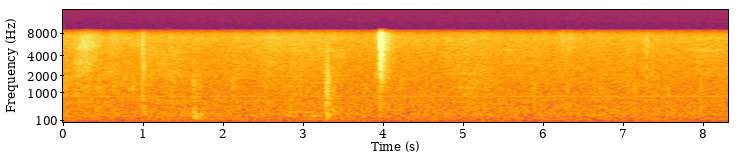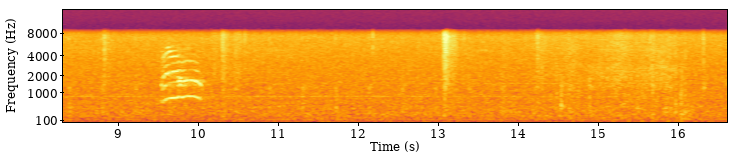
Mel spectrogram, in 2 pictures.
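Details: Male house cat Persik, indoors, coaxed by his owner to 'talk' and say 'kva': one short, clear, harmonic meow rising then falling mid-recording, otherwise a quiet room with a few faint clicks and taps.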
